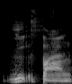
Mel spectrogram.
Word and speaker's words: ยี่ฟาง: จาก ไต้หวัน นะ ครับ ออก เสียง ว่า อะไร ยิ ฟาง tbk ยฟ ยี่ฟาง นะ ฮะ คุณธร เคย กิน มั้ย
